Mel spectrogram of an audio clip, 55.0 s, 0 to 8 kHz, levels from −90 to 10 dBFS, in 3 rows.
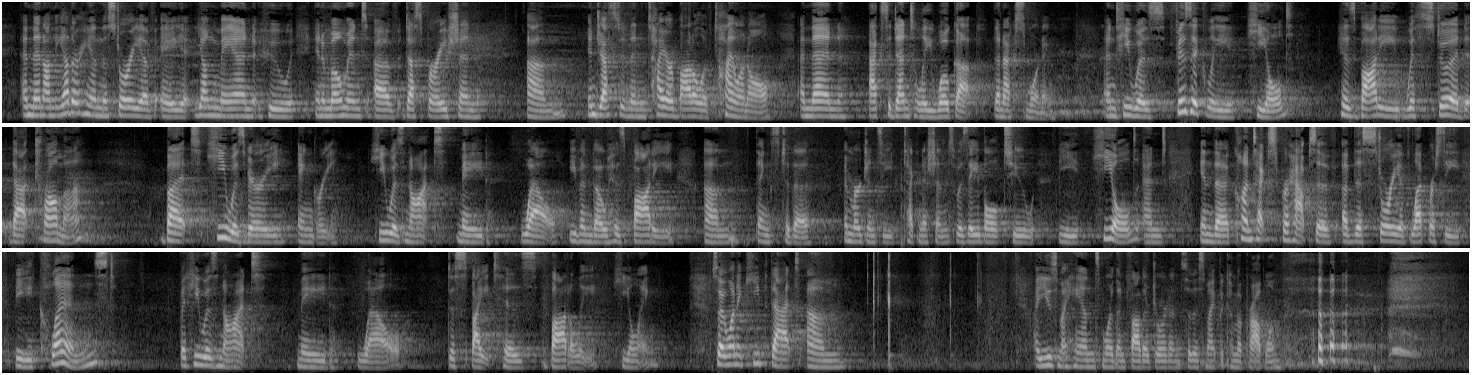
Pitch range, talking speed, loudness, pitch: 160-195 Hz, 120 wpm, -26 LUFS, 175 Hz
